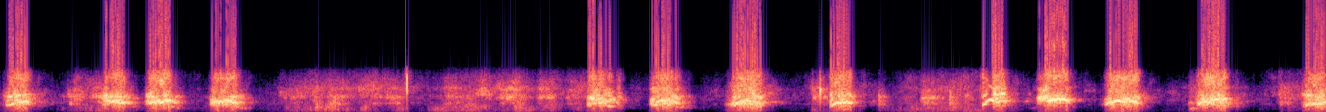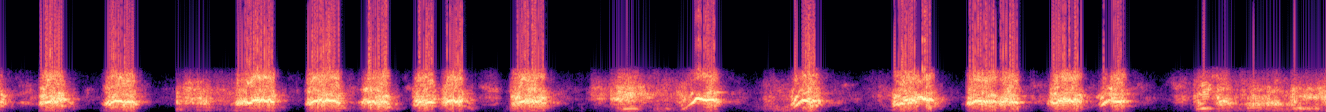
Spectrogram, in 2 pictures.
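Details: Baying of a big sow hog by two dogs, Dixie and the leopard dog Dollie, who is still in training; a rapid, steady run of loud barks, several per second, with drawn-out whimpering howls overlapping.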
